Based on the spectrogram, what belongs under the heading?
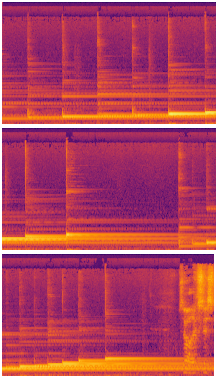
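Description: Ringing tuned drum notes, each drum tuned to a scale in a different key (C and D), climb step by step up a scale, each tone sustaining into the next, then a second run starts lower and rises again, fairly loud.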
